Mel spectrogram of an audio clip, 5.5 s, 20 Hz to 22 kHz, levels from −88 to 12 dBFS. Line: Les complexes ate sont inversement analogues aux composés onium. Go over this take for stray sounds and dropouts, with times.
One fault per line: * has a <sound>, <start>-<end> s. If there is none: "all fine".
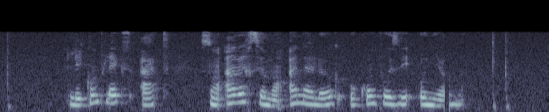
* has a dropout, 4.4-4.5 s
